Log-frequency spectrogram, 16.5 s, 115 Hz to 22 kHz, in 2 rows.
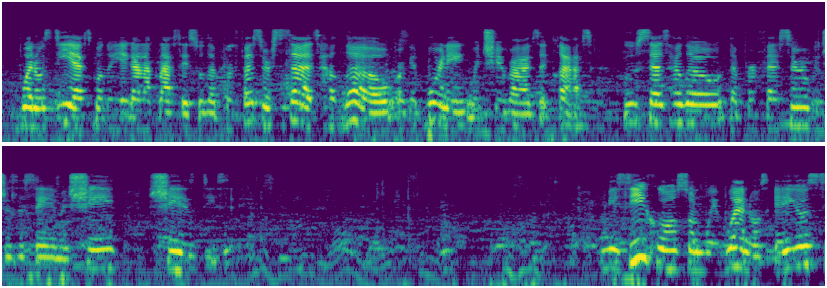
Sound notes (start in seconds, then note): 4.8 spanish; 8.5 speaking spanish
